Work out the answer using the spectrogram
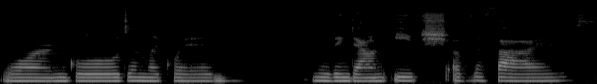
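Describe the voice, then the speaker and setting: A female yoga teacher guides a visualization meditation in a low-pitched, monotone voice. She gives slow, soothing instructions separated by long pauses.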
